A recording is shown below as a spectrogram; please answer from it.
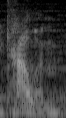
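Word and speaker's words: Khalan: I could change his pronunciation to be Kalen. That might help. It's also spelled the same way. His name is K H A L A N. So Kalen would also be effective.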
